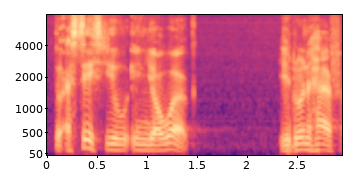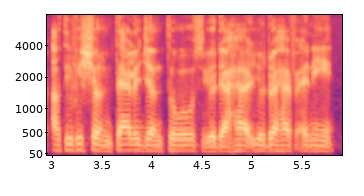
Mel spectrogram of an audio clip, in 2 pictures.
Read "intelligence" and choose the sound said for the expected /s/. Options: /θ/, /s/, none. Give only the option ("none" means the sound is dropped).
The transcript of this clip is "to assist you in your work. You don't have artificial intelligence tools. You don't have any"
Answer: none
